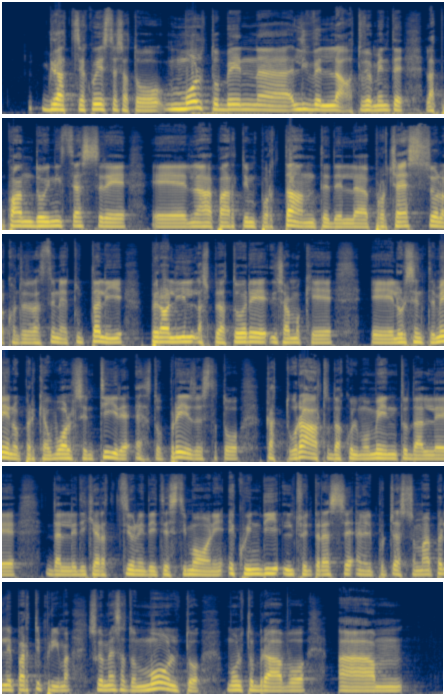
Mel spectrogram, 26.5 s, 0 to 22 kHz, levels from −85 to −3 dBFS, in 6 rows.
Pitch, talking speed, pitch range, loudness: 145 Hz, 165 wpm, 135-160 Hz, -15 LUFS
